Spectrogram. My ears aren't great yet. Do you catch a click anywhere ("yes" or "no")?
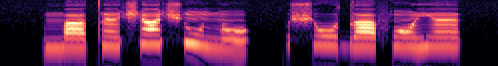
no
